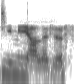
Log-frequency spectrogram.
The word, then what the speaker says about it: epidemiologist: I'm an epidemiologist. – Epidemiologist. There we go. An epidemiologist and senior lecturer at UCT's Division of Epidemiology as well as Biostatistics.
